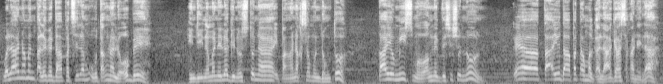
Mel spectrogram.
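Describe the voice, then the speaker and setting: An actor playing an elderly, selfless father in a radio drama, speaking in a calm, accepting, reassuring manner. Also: on the high side, normal speed, faint music behind, close to an everyday voice. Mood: gently reassuring. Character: elderly father, a gentle, selfless, contented street vendor.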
